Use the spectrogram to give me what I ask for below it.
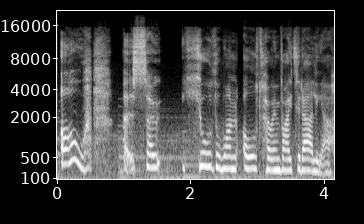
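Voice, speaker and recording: An earnest, polite young researcher explains things carefully in a video game cutscene. Her voice sits fairly high. Game music plays clearly behind her. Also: animated, slow pace. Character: earnest young female field researcher, worried.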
